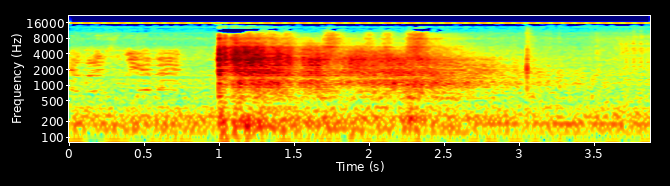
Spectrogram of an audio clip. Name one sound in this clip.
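A video game explosion booms and rumbles away through a television speaker.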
